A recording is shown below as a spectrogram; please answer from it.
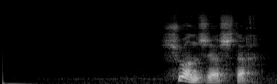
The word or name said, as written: schoonzus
